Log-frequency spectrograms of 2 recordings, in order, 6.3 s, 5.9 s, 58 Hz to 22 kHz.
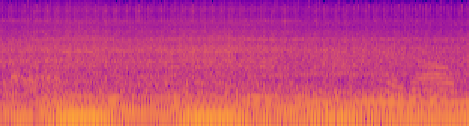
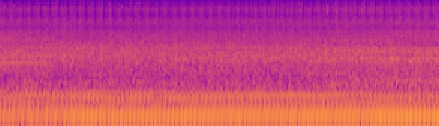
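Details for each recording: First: Turbo K24-swapped BMW E36 after head gasket repair, restarted after reconnecting the fuel pressure regulator vacuum hose: idle starts uneven and lumpy, then steadies to an even beat as rich running leans out. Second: Honda K24-swapped BMW E36 after head gasket repair with freshly redone head, turbocharged, initially too rich then leaning out; even, smooth idle and light throttle with no knocks or misses, sounding good, no leaks found.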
